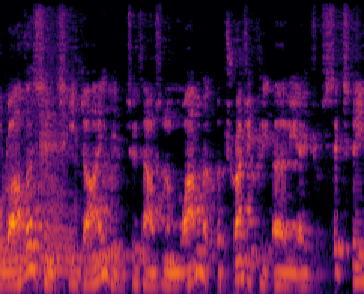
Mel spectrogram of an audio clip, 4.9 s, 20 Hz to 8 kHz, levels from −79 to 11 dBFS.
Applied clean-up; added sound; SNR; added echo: classical method WPE with log-MMSE.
